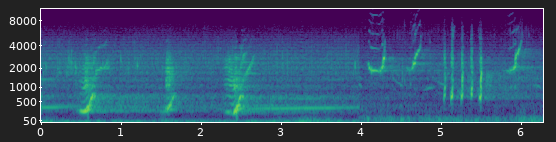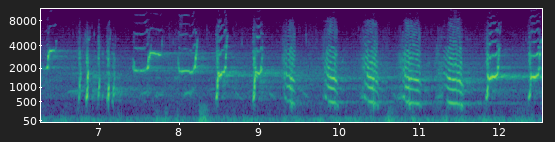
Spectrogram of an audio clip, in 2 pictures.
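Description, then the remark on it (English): Sped-up humpback whale song: a few drawn-out, harmonic upswept calls, then a quick rhythmic run of chirping, warbling notes that sounds much like bird song, over a low rumbling background. “If you speed up a humpback whale song, it sounds a lot like a kind of rhythmic bird song, like a mockingbird or a nightingale.”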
